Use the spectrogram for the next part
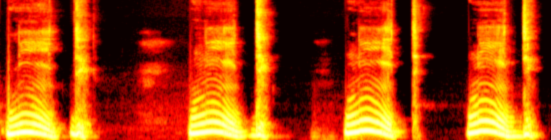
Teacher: แต่ตัวดึเส้นเสียงสั่นนะครับ ใครที่เคยเรียน ก็จะน่าจะผ่านมาแล้วก็เคยฝึกฝนมาก็จะเข้าใจนะฮะระหว่างtกับdนะฮะตัวนี้ตัวเนแล้วก็eก็เป็นนีปิดท้ายด้วยตัวดีนะครับเส้นเสียงซันก็เป็นneedดนะฮะneedดNeedneedneedneedneedneedแปลว่า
